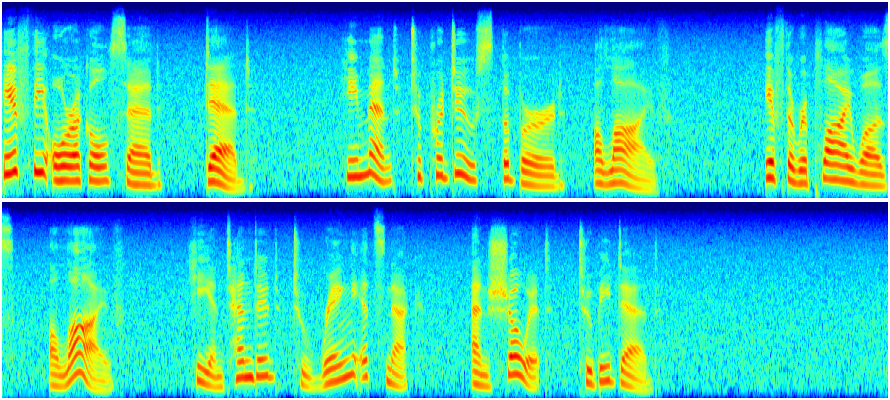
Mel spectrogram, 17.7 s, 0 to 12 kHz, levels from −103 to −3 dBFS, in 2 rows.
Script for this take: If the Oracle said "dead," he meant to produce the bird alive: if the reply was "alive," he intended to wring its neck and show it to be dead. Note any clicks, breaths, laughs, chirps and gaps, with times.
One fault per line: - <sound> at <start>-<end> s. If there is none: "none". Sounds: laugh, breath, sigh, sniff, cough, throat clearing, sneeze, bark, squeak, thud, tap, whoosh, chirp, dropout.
none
